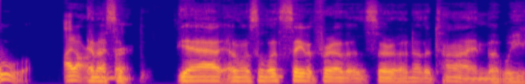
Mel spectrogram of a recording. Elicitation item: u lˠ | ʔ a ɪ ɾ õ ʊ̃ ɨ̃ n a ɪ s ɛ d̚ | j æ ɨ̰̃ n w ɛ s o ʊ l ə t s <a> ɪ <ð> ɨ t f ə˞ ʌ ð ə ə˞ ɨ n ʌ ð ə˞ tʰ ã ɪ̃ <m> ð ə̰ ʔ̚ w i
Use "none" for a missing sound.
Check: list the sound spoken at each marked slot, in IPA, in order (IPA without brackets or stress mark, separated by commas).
e, v, m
